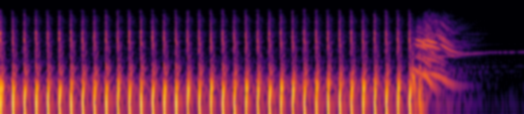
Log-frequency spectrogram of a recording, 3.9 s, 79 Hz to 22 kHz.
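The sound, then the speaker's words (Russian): A rapid, evenly spaced burst of loud gunshots from a .45-caliber Colt, about thirty in three seconds, ending in a ringing, fading tail. No voices are heard. “Достал он свой кольт 45-го калибра и пристрелил Кощея.”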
